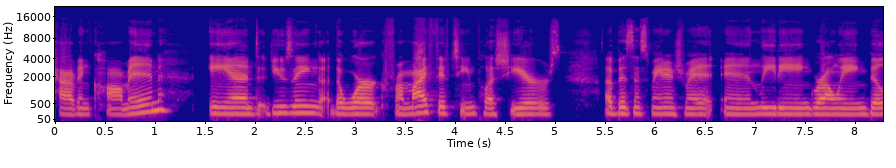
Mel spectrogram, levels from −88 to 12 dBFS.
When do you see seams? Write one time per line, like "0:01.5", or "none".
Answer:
0:02.1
